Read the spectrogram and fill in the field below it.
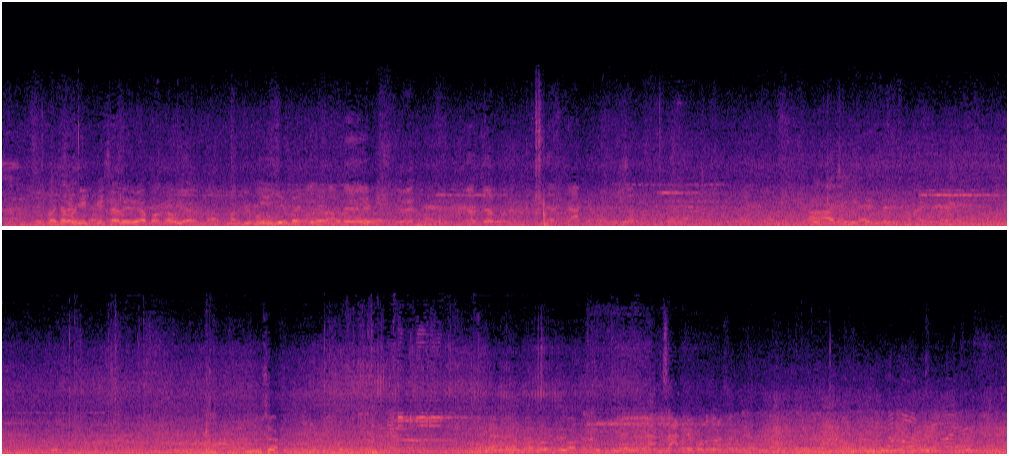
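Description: Several men talk and call out loudly nearby.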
